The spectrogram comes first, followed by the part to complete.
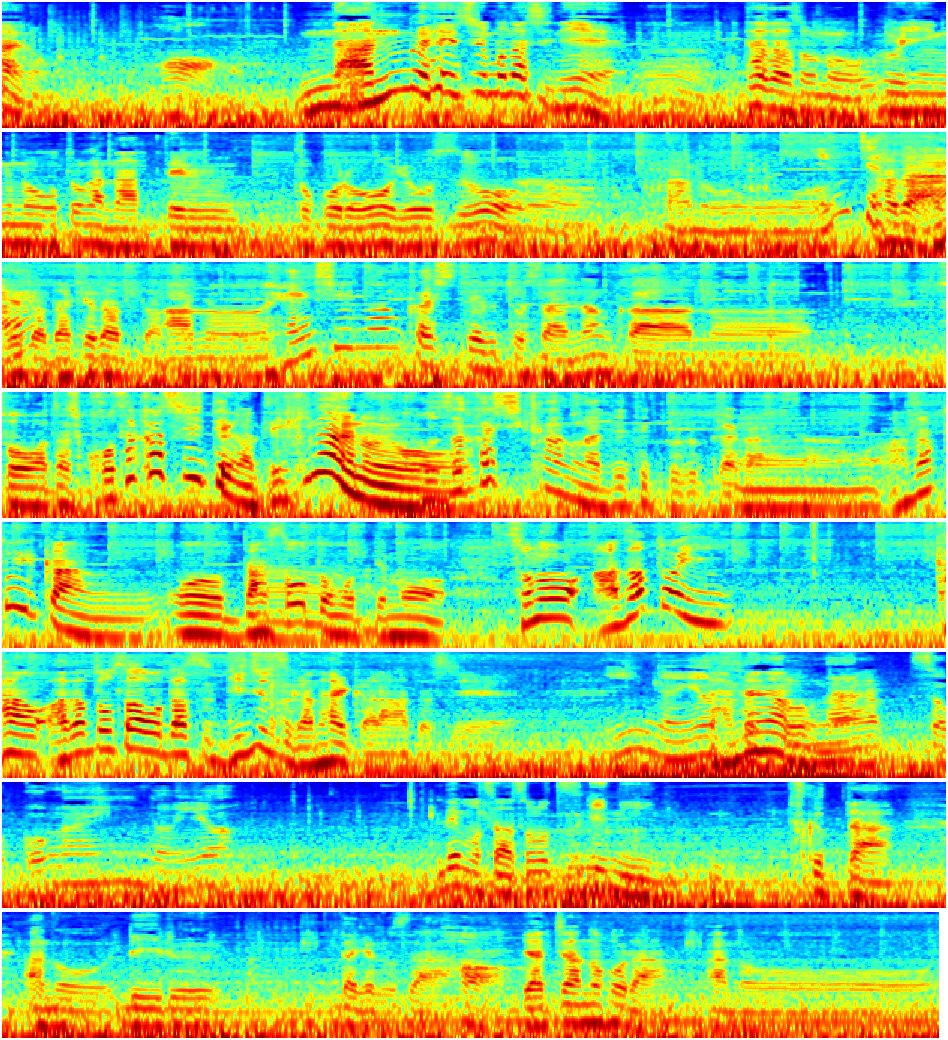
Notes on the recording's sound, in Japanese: ドスドライブ収録。ロードノイズゴメンね。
